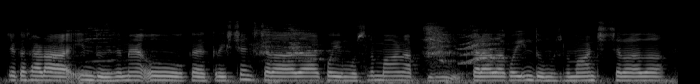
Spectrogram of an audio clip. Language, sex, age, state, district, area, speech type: Dogri, female, 30-45, Jammu and Kashmir, Samba, rural, spontaneous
